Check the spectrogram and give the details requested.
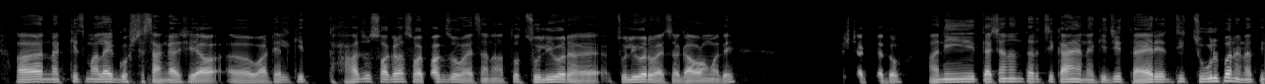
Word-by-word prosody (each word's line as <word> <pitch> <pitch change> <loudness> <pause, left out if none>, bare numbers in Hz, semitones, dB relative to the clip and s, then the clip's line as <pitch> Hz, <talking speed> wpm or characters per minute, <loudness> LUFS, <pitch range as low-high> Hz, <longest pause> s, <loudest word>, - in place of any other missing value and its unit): अ, 115 +2 +4
नक्कीच 120 +1 -4
मला 125 0 +2
एक 125 - +4
गोष्ट 115 0 -4
सांगाविशी 105 +2 0
अ 95 - +5 0.2
अ - - -6 0.2
वाटेल, 95 +3 -3
की 120 - -3 0.3
हा 105 +4 -2
जो, 135 - -4
सगळा 125 0 +1
स्वयंपाक 115 -1 0
जो 115 0 0
व्हायचा 90 -2 -3
ना, 90 +1 -6
तो 110 - -1
चुलीवर 115 +4 +2
अ, 85 -4 -1 0.2
चुलीवर 115 +1 +4
व्हायचा 90 -2 0
गावामध्ये. 90 -1 0 1.1
शक्यतो 100 - -4 0.4
आणि 125 +4 +2
त्याच्यानंतरची 135 0 0
काय 120 -2 +3
आहे 125 - +2
ना, 105 0 -3
की 115 - -2
जी 125 +4 -2
तयारी 110 +5 +5
आहे, 120 - +1
ती 140 - -3
चूल 135 +3 +2
पण 165 -2 +6
आहे 130 - 0
ना, 115 - 0
ती 130 - -4
115 Hz, 185 wpm, -25 LUFS, 100-125 Hz, 1.1 s, पण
